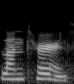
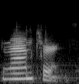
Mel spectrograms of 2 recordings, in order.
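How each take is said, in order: First: The stress is on the second syllable. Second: The stress is on the first syllable. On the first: The speaker calls it wrong. "this is not lanterns" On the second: The speaker calls it right. "Your intonation is at first syllable"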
